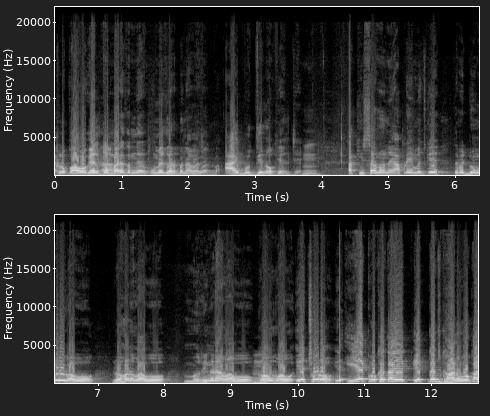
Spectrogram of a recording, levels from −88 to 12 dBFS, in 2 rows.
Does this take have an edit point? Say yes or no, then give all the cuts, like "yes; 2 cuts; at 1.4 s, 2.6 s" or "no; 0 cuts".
yes; 2 cuts; at 4.4 s, 10.7 s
